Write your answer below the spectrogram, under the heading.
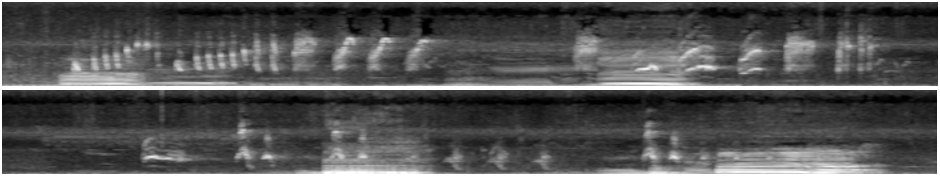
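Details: Dozens of tame cattle calmly walking home together to the barn after a day on the pasture, outdoors: several long, drawn-out moos with rich harmonics, some rising then falling, while small birds chirp throughout.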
